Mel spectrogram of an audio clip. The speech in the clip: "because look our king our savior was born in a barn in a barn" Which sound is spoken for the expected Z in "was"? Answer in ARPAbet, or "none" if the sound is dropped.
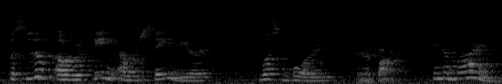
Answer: S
